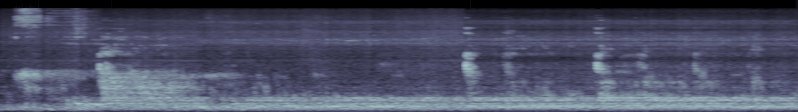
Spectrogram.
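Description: Lightning crackles and rumbles loudly through a loudspeaker.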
